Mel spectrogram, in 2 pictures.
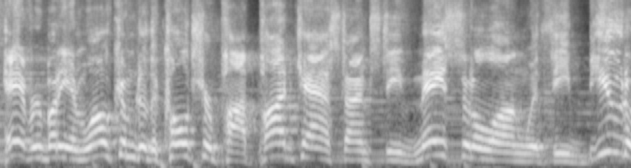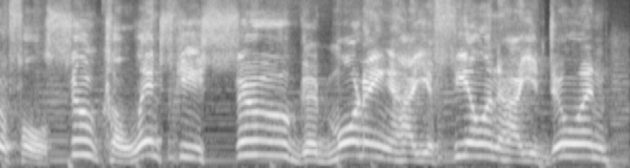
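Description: A man's voice: high voice, animated, normal speed, few pauses, over music. A man hosting a pop culture podcast, chatting casually and introducing his guest with upbeat energy. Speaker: podcast host.

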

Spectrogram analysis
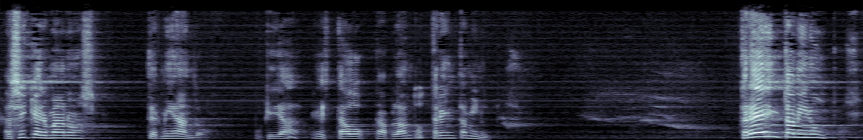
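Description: A man's voice: high-pitched, moderate pace. A man, a priest giving a sermon at Mass, who asks rhetorical questions and repeats words for emphasis. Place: church. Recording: church with long reverb.

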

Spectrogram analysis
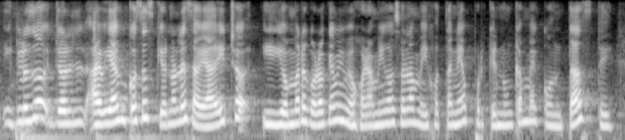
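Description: On a podcast, a young Guatemalan guest recounts something that happened to her, talking quickly in a voice on the high side. She has a Guatemalan Spanish accent, and her relaxed, animated telling includes impressions of the people she quotes.

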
